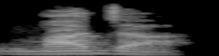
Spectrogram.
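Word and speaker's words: Majha: is it Maja region I'm using Double J for all those who don't know Punjabi because it is Maja right and fire hydrated people would have read said it wrongly all right foreign ergy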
